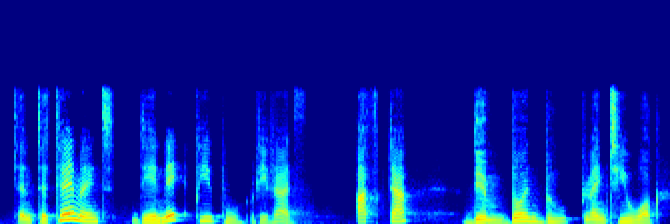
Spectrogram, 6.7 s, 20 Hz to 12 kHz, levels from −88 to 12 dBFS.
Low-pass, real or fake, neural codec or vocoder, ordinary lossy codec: 7.2 kHz; fake; codec, 16 kHz, 0.5 kbps, X-Codec, HuBERT features, trained on balanced general audio; none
